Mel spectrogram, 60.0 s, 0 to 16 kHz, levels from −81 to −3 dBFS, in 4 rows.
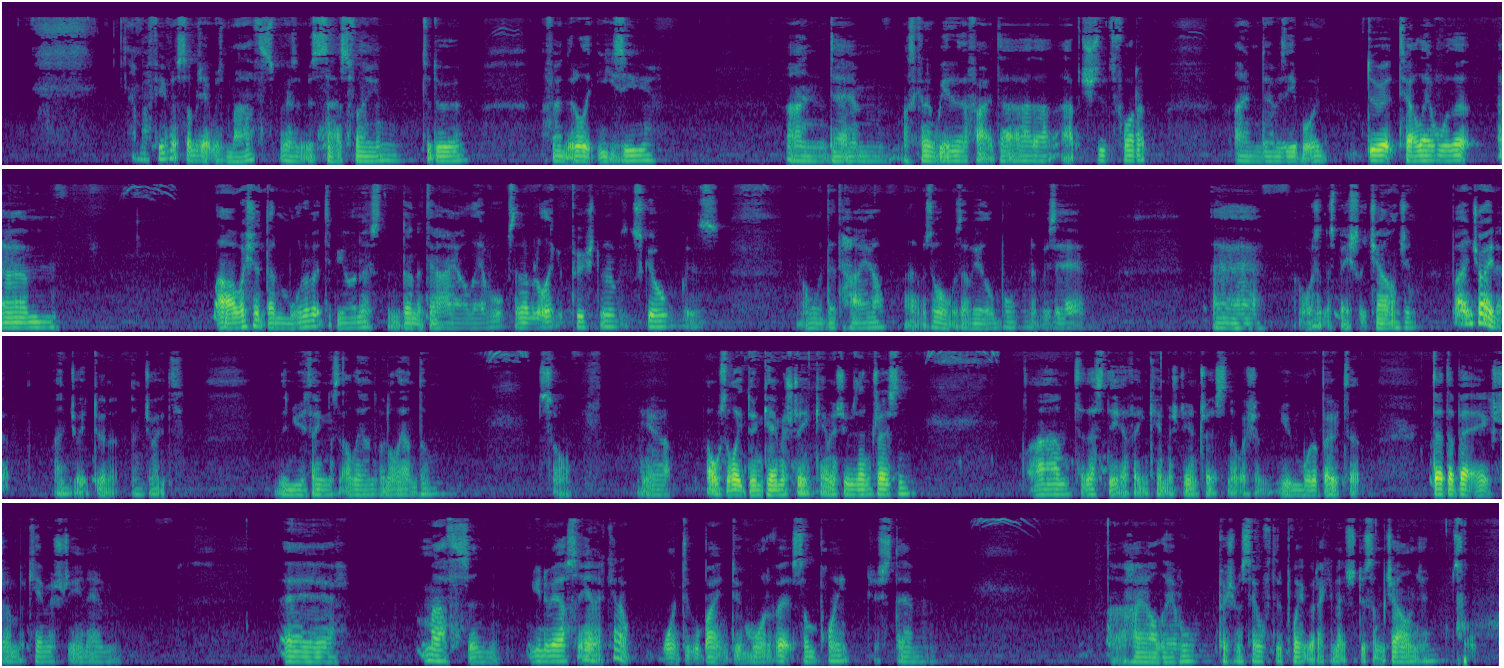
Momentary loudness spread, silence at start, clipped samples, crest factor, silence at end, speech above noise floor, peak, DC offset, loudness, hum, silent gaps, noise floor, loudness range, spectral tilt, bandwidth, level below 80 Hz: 17 LU; 0.3 s; under 0.1%; 24 dB; 0 s; 34 dB; -2 dBFS; under 0.1%; -25 LUFS; none; none; -59 dBFS; 9 LU; -5 dB/octave; 11.5 kHz; -58 dBFS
